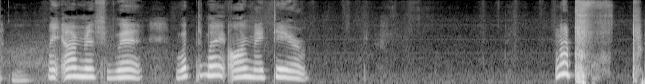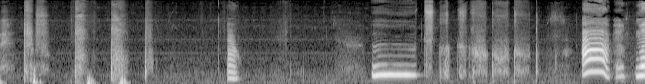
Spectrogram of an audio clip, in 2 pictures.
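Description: A small child sings and babbles close by in a high voice.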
